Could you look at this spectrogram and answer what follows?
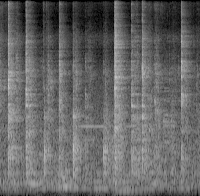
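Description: A metal spatula is scraping and knocking against a metal kadhai while stirring whole spices in oil. There are about ten sharp clinks and scrapes, two or three a second.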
